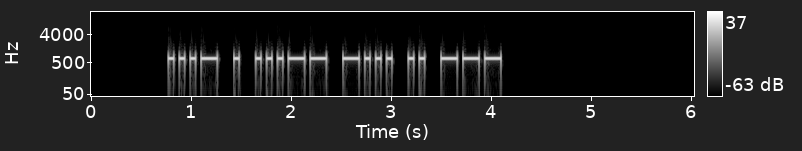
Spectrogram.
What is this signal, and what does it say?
Morse code, heard as a keyed tone, about 22 wpm, 700 Hz. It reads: VE3BIO
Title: DXCC-100 Call Signs - 6 Characters - 22wpm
